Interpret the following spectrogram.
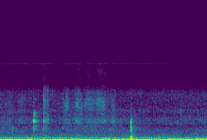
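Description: Faint rustling and light ticks of a large paper instruction sheet being held and handled, over a low steady hum.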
